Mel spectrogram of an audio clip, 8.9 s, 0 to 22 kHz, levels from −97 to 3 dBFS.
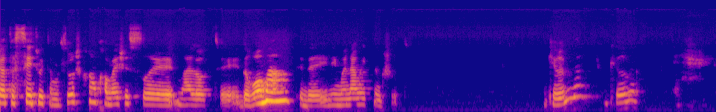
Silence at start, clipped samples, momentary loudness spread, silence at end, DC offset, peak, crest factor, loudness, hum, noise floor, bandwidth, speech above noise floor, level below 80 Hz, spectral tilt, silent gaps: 0 s; under 0.1%; 19 LU; 1 s; under 0.1%; -4 dBFS; 22 dB; -24 LUFS; none; -76 dBFS; 9.4 kHz; 53 dB; -76 dBFS; -5 dB/octave; none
